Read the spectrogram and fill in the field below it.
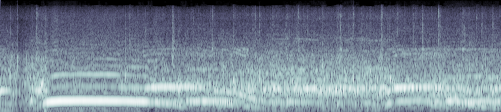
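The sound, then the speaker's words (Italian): An opera audience at the Teatro Reggio whistles and boos in protest at a performance of Il trovatore: several long, sliding tones rise and fall over a constant loud roar of crowd noise, overlapping for the whole stretch. “Sentiamo anche i fischi del Teatro Reggio.”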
